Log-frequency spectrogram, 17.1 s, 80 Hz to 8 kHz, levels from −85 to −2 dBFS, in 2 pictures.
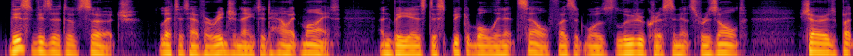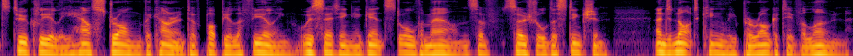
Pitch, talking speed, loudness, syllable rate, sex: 95 Hz, 170 wpm, -22 LUFS, 5.2 syllables/s, male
